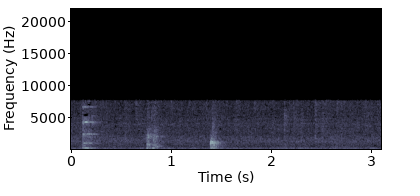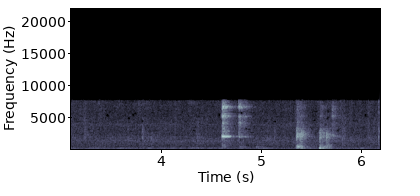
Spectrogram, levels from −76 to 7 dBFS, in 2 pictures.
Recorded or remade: recorded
